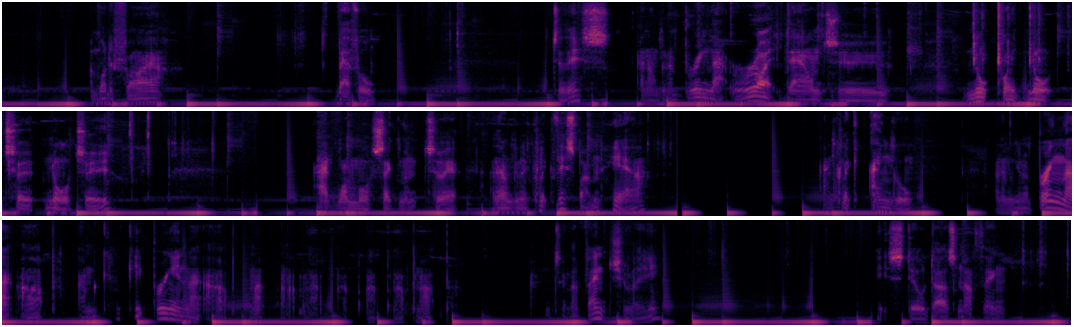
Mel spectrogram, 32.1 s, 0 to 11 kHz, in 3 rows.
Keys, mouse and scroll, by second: 4.2 scroll up 2, 4.6-5.8 middle drag, 7.3 click, 8.6-12.3 drag, 10.2 0, 14.4 click, 16.3-19.4 drag, 20.7-32.0 drag.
